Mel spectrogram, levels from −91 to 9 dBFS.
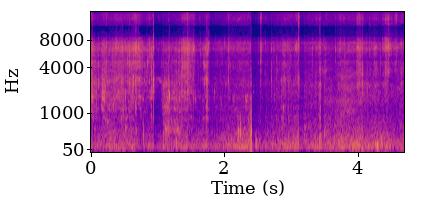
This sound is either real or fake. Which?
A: real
